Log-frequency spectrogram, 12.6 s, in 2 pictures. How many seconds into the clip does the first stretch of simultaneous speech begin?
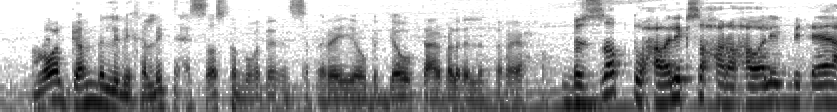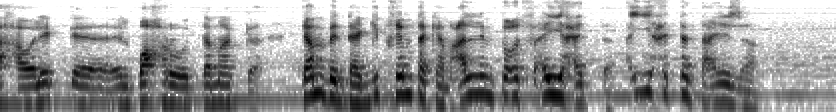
none

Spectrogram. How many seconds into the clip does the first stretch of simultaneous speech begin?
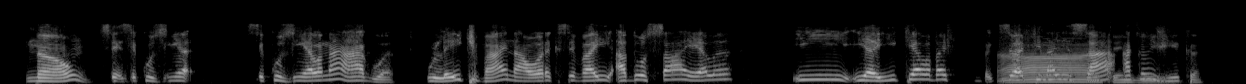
10.0 s

